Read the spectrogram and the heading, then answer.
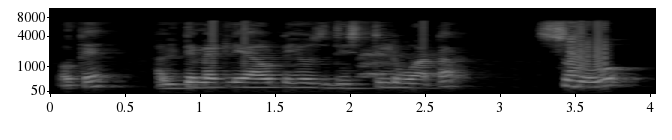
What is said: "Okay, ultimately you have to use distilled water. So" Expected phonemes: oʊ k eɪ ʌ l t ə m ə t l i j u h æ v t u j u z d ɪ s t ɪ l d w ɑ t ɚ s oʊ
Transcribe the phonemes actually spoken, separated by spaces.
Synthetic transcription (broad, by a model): oʊ k eɪ ʌ l t ə m ə t l i h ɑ w t u j u z d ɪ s t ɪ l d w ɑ t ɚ s oʊ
